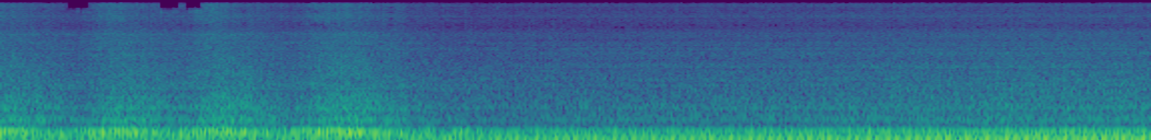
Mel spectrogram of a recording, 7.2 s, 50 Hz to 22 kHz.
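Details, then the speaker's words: 1979 Trans Am after tune-up, started with bad gas and old ignition parts: short rev blip then steady even idle thumping about four beats a second; fired solidly, runs smooth and healthy. "Oh, she's running. How solid that first thing popped up there, too. That's Oh, that's perfect. Sounds like a top."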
